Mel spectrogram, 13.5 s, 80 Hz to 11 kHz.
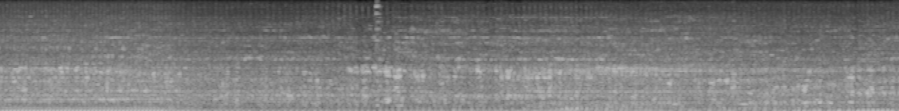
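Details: Honda Vario 125 scooter after refitting the TPS sensor to cure MIL blinking 8 times; no MIL blinking at start; steady, even low putter at idle with no misses or knocks; normal idle.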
